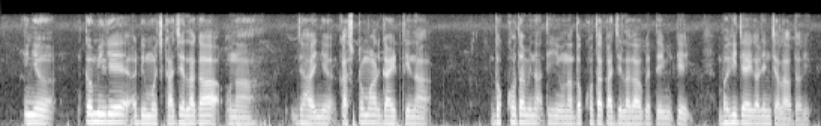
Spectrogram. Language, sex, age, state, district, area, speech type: Santali, male, 18-30, West Bengal, Birbhum, rural, spontaneous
